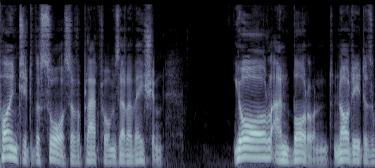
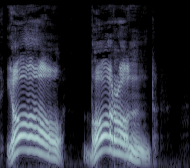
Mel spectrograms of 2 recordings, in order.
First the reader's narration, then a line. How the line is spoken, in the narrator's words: bellowed the Space Wolf captain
